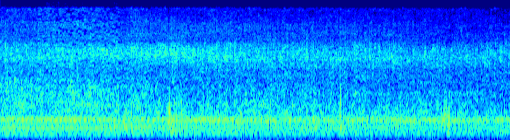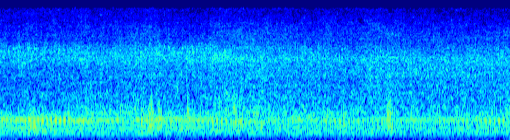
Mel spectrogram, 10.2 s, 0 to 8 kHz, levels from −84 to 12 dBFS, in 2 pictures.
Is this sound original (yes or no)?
no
